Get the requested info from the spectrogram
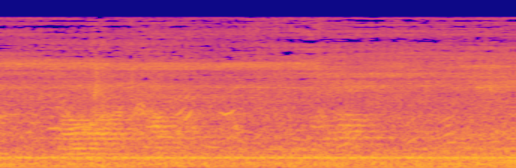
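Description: Voices over a steady low hum and a rumbling background noise, the hum holding one pitch throughout.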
